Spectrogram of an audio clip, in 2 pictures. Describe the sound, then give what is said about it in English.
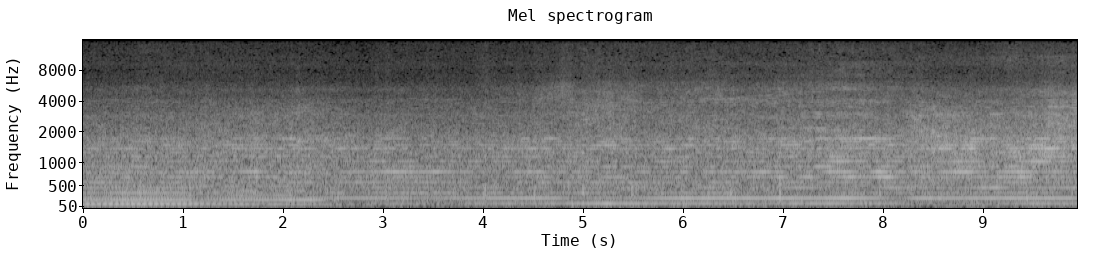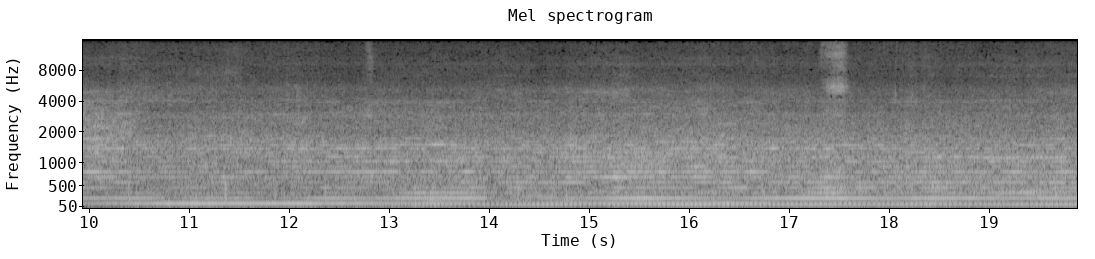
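Steady engine drone from a couple of leaf blowers running outside, a continuous low whine with strong humming tones that shift slightly in pitch, filling the whole clip with no speech. “These guys with their leaf blowers, there's a couple of them.”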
